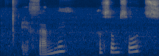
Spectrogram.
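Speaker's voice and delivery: high-pitched, secretive, leaning-in whisper. Narrating a character who looks around and leans in close: whispering. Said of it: "leans in close, and just whispers".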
